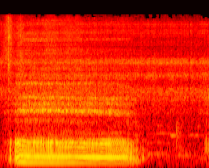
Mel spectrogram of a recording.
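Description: A man's voice holding a drawn-out hesitation sound at a steady low pitch for just over a second, mid-sentence.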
